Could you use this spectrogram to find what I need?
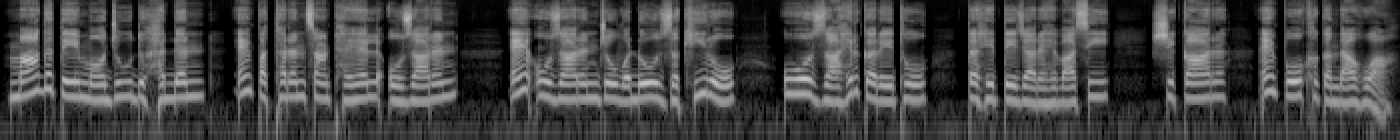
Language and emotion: Sindhi, neutral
